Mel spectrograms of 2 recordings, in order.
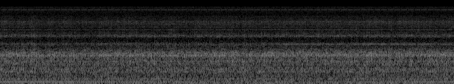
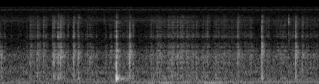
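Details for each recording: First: Philips 922 vacuum tube radio, started cold on current-limited supply around 115–120 V: steady even hiss with low hum and a couple of faint clicks, no static crashes now. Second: Philips 922 vacuum tube radio, restarted cold on a current-limited supply with the line voltage climbing near 120 V, then held to 115 V: irregular sharp snaps and crackles like distant lightning over a faint hum, then the radio goes dead. Owner suspects IF capacitors.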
